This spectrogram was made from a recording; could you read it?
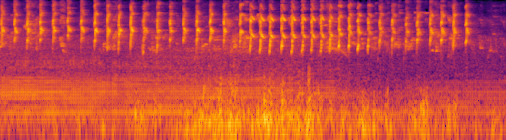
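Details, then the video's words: Lovebird konslet minor song with a dry tone, meant to draw other lovebirds into singing: rapid, high, clipped chirps repeated in quick bursts, slightly uneven, over a low background rumble and murmur, fading near the end. "SIMULASI SUARA LOVEBIRD KONSLET MINOR NADA KERING ,COCOK UNTUK MEMANCING DOBELAN LOVEBIRD ANDA"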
